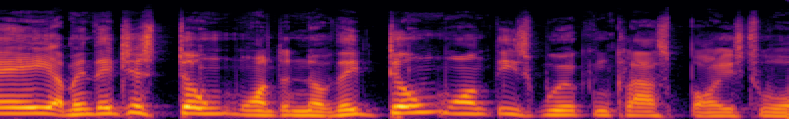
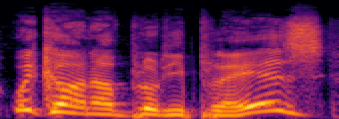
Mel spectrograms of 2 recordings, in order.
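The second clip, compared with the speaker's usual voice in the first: put-on English accent; 3 semitones higher, 4 dB louder than usual. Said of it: "Let me have a go at an English one".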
